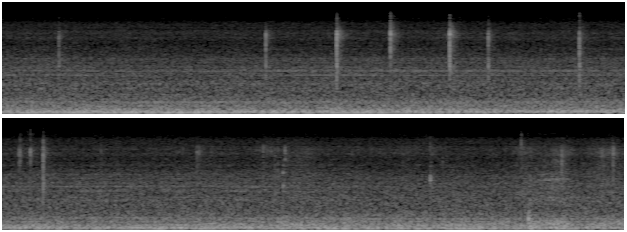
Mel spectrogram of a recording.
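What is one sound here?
Paper crinkles softly between fingers.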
